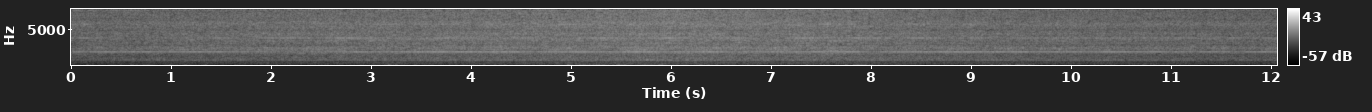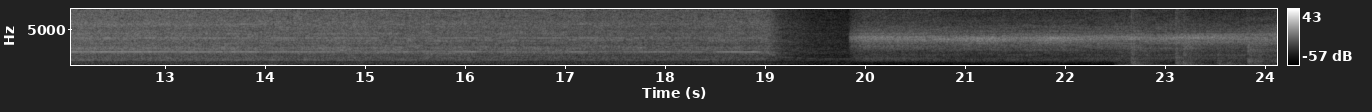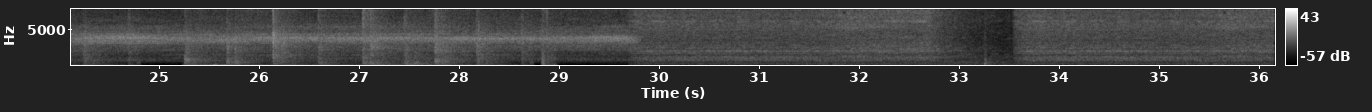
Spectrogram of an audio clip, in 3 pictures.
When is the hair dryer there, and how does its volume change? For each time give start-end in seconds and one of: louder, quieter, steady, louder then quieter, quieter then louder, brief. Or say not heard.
0.0-36.1 quieter.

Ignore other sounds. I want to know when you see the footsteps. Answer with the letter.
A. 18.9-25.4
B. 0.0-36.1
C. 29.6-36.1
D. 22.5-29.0
D.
